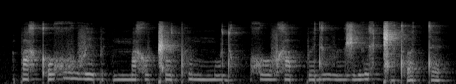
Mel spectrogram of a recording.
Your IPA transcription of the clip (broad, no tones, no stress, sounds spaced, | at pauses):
p a x kʼ o x ɣ u v e p | mː a x o ǁ o d pʰ ɘ mː u d | x oː v x a pː ɘ d ɨː β ɨː ʒ i ð e x ɡ͡ǁ ɐ tʼ ɐ tː ɛ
